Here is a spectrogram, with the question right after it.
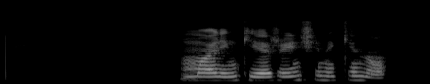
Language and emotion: Russian, neutral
